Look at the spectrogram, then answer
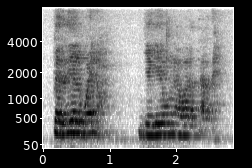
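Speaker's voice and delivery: plain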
